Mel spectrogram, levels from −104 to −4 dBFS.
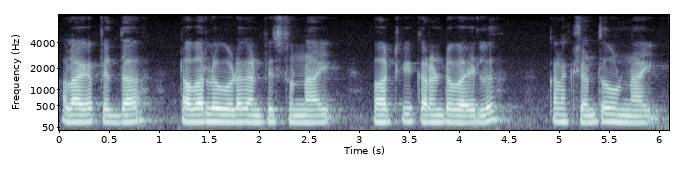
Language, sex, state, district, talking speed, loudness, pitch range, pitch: Telugu, male, Telangana, Mahabubabad, 100 wpm, -16 LUFS, 135-145 Hz, 140 Hz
